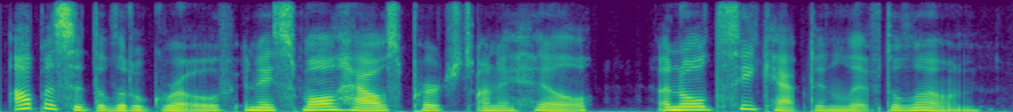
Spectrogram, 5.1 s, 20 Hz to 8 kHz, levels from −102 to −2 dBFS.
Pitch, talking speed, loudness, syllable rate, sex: 180 Hz, 215 wpm, -18 LUFS, 6.3 syllables/s, female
